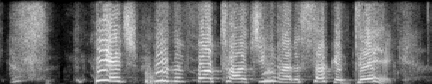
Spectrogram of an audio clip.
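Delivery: high-pitched mock angry yell; retold yelling. Boyfriend accuses girlfriend over what she learned, mock yelling. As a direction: imitate an outraged boyfriend yelling. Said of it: "he just started yelling at me".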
